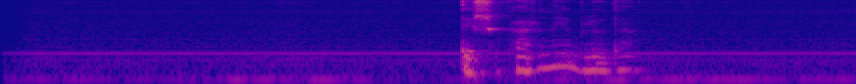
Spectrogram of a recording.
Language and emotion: Russian, neutral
